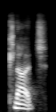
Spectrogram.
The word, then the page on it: kludge: Indian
